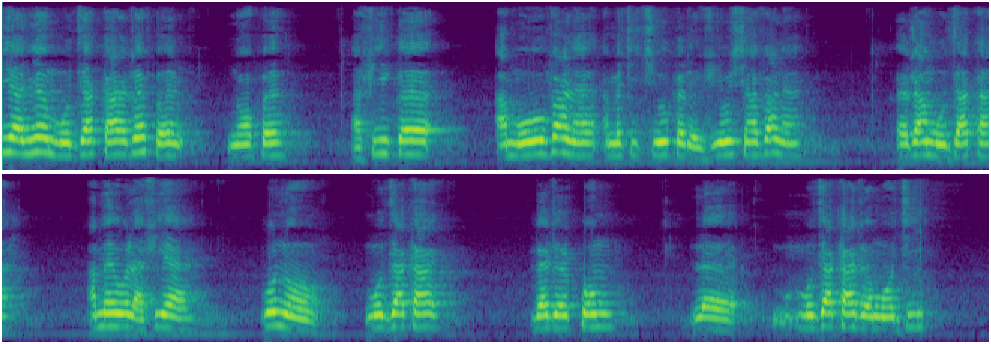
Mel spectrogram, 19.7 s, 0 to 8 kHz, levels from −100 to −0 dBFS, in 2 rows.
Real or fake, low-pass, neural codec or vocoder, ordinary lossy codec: real; 7.2 kHz; none; AAC, 32 kbps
